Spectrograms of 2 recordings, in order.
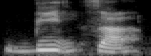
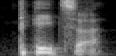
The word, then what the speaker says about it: pizza: T because it's Italian a double z has a t sound in Italian mhm who said Italy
